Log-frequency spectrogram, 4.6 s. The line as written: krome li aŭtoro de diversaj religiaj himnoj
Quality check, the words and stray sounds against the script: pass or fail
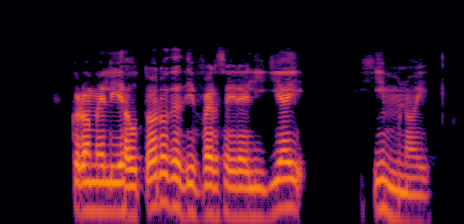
pass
